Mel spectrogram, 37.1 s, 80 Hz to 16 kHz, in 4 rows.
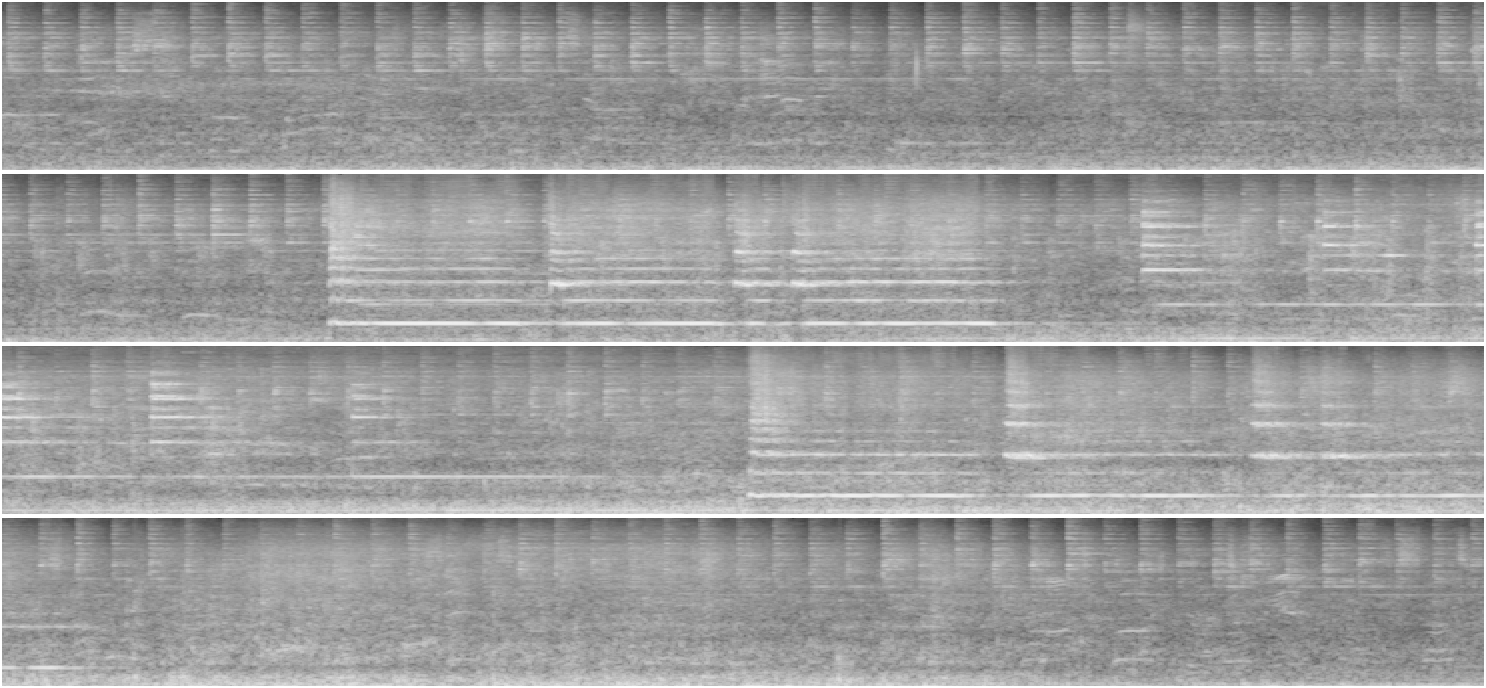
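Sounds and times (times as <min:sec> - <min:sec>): train rumbling by: 0:00.0 - 0:37.0
steam locomotive whistle: 0:11.1 - 0:28.9.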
